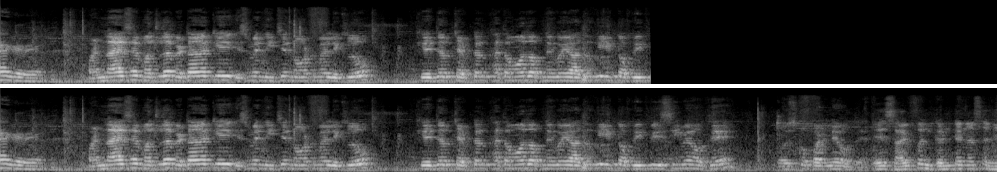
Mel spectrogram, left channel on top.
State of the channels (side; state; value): left; drops out; at 6.6 s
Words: करेगा? पढ़ना है से मतलब बेटा कि इसमें नीचे नोट में लिख लो कि जब चैप्टर खत्म हो तो अपने को याद हो कि ये टॉपिक भी इसी में होते हैं और इसको पढ़ने होते हैं। ये साइफन कंटेनर से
